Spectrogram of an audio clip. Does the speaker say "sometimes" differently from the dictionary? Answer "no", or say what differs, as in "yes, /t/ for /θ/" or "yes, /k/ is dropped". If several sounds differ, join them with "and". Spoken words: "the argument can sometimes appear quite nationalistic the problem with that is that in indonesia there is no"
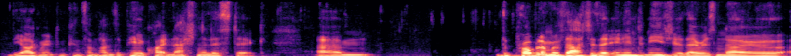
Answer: no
